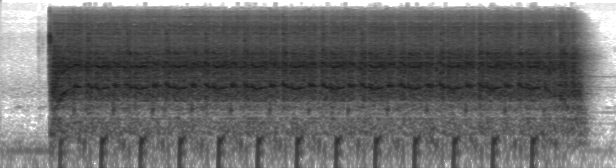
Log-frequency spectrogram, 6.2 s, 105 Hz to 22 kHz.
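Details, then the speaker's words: 2004 Suzuki DRZ400 non-runner, compression test with spark plug out: starter spins fast and evenly, about two and a half light strokes a second; just under 25 psi versus over 100 expected, head gasket or valve suspected. "there you go 25 psi just under 25 psi so something's going on either with the head gasket or valve"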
